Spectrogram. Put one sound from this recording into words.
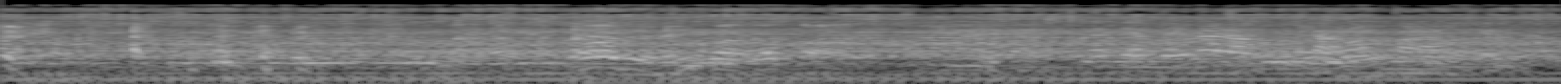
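Young women laugh nearby.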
